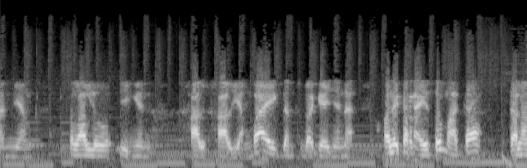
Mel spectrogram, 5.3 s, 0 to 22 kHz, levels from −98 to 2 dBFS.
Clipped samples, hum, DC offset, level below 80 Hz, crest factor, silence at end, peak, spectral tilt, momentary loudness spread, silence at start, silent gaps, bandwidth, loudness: under 0.1%; none; under 0.1%; -46 dBFS; 14 dB; 0 s; -6 dBFS; -5.5 dB/octave; 11 LU; 0 s; none; 13 kHz; -20 LUFS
